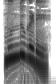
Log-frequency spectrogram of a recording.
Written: ಮುಂದುಗಡೆ

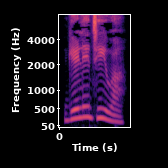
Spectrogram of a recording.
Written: ಗೆಳೆಜೀವ

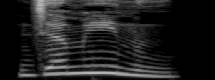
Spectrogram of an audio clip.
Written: ಜಮೀನು

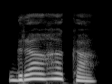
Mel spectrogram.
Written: ಗ್ರಾಹಕ

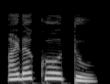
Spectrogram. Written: ಅಡಕೊತ್ತು

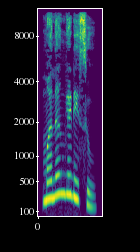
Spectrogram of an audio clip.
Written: ಮನಂಗೆಡಿಸು

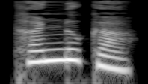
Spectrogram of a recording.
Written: ಕಂಡುಗ

